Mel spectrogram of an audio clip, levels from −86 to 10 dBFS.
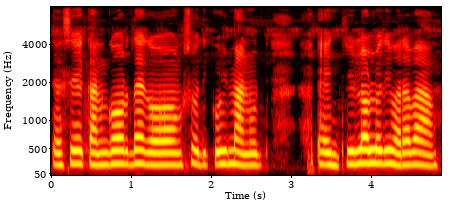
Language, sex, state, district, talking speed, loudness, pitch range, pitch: Chakma, female, Tripura, Dhalai, 145 wpm, -16 LUFS, 210-230 Hz, 215 Hz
